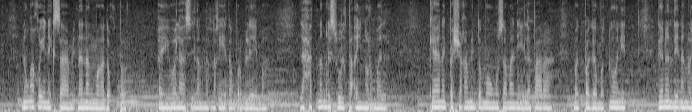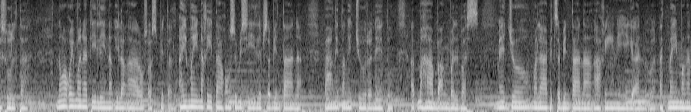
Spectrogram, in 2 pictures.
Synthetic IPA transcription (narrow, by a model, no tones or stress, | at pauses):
nʊŋɐko̞jɪnɛksamɪnɐnɐŋmɐŋad̪ok̚t̪o̞̰ɾ | ʔɐjwɐlasɪlaŋnɐnɐkiːt̪ɐŋpɾoblɛːmɐ | lɐhat̪̚nɐŋɾɛsult̪ɐʔɐjnoɾmal | kɐjanɐɡ̚pɐʃakɐmɪnt̪ʊmuːŋosɐmɐniːlɐpaːɾɐ | mɐɡ̚pɐɡɐmo̞t̪̚ŋuːnɪt̪̚ | ɡɐno̞nd̪ɪnɐŋɾɛsult̪ɐ | nʊŋɐko̞jmnɐt̪iːlɪnɐŋɪlaŋʔaːɾɐwsɐʔospɪt̪a̰lʔɐjmɐjnɐkiːt̪ɐʔɐko̞ŋsʊmɪsiːlɪpsɐbɪnt̪aːnɐ | paːŋɪt̪ɐŋɪt͡ʃuːɾɐnɛːt̪o̞ | ʔɐt̪̚mɐɦaːbɐʔɐŋbɐlbas | mɛd͡ʒo̞mɐlaːp̬ɪt̪̚sɐbɪnt̪aːnɐːŋʔaːkɪŋhɪnihiɡɐʔand̪oʔo̞nʔɐt̪̚mɐjmɐŋa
